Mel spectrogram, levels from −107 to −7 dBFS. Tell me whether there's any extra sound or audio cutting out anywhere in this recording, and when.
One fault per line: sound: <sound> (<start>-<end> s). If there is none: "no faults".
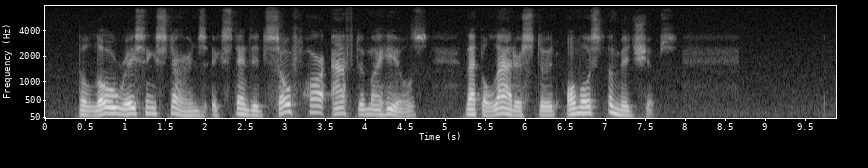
no faults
